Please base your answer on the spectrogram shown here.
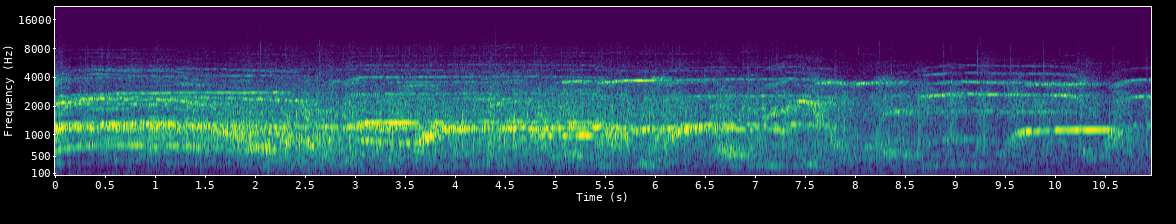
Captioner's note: crowd cheering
